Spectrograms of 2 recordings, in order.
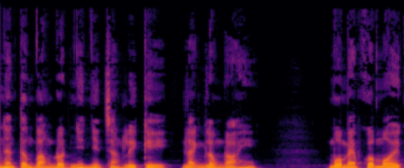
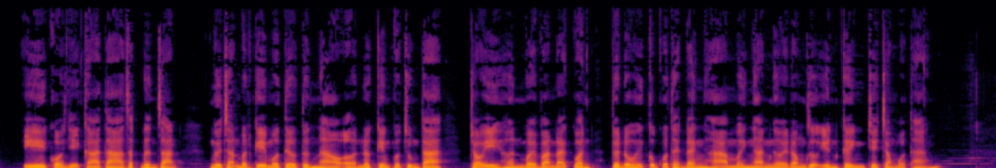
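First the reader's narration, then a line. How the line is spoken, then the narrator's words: Hearty laughing. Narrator (Vietnamese): Hoàn Nhân Tông Bật cười ha ha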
